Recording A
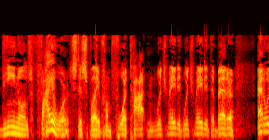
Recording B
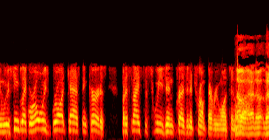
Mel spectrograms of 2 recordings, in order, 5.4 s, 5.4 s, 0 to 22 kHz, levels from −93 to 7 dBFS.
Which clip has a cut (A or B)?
A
